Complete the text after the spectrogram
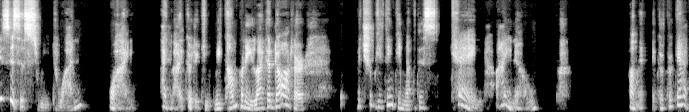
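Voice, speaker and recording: A put-on character voice, creaky in quality, moves at a moderate pace. Long pauses break it up often. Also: man, high pitch for a man. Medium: read story.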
